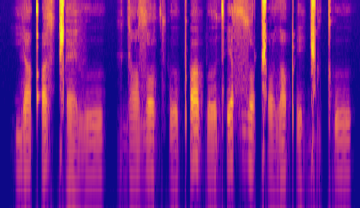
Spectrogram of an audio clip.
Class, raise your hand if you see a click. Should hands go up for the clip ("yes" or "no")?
yes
